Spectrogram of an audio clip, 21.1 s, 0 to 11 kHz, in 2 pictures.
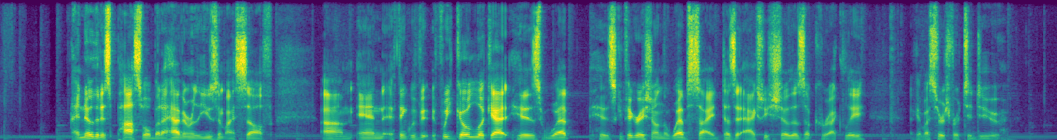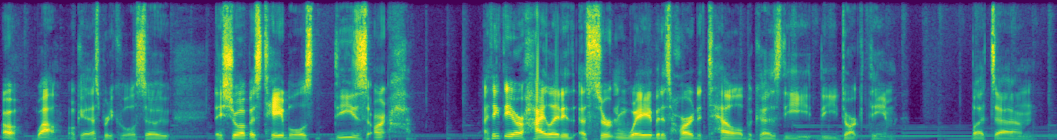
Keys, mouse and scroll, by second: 2.6 j, 6.7 super+2.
